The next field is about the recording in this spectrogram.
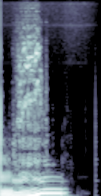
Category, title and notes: Music > Solo instrument
slide up to note
pluck, slide, fuzz, slap, bassline, chuny, chords, slides, riffs, pick, harmonics, bass, basslines, funk, electric, riff, note, rock, lowend, electricbass, notes, blues, low, harmonic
